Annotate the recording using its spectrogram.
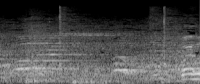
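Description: A few short knocks of a sepak takraw ball being tapped and bounced in the hands, under people's voices talking and calling out.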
